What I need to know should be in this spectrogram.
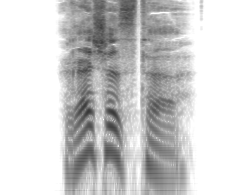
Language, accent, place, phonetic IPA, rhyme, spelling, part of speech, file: German, Germany, Berlin, [ˈʁɛʃəstɐ], -ɛʃəstɐ, reschester, adjective, De-reschester.ogg
- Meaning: inflection of resch: 1. strong/mixed nominative masculine singular superlative degree 2. strong genitive/dative feminine singular superlative degree 3. strong genitive plural superlative degree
